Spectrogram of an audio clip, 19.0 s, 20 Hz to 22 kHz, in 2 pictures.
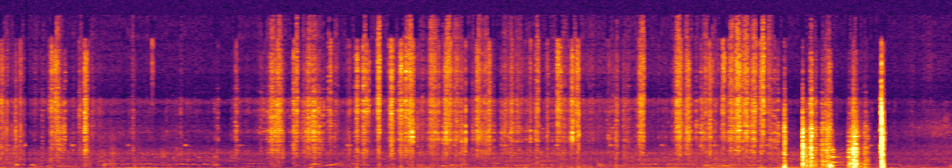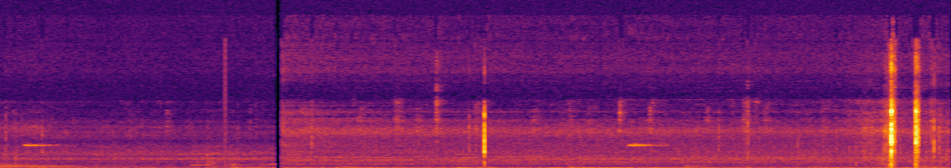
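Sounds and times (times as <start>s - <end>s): soft rustling of handling: 0.0s - 8.3s.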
